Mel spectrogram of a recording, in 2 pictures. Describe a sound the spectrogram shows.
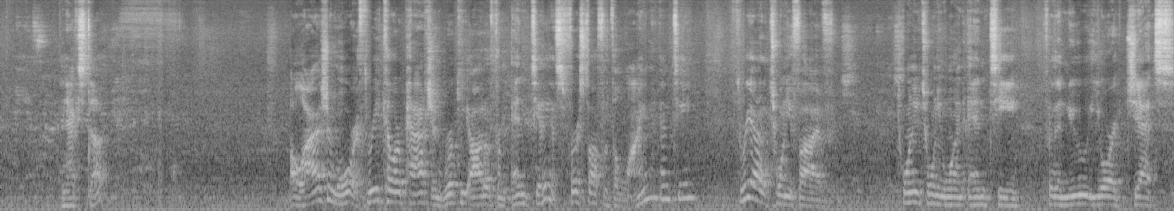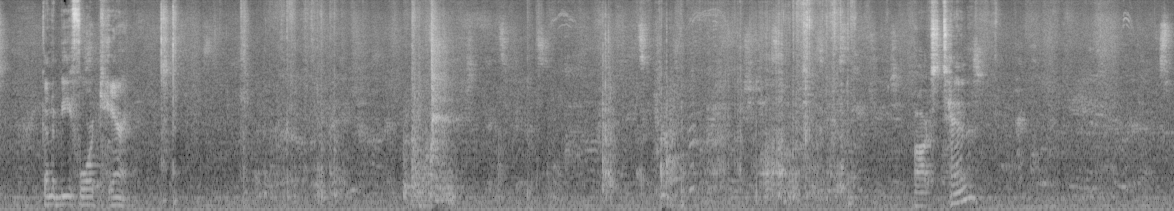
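Cardboard rustles as a box is handled.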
